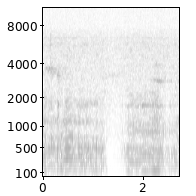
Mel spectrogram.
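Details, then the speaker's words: Maruti 800, before the fix: light, thin squeaky chirps come and go as the steering wheel is turned, typical of dry steering column bushings. "तो आज मैं लौट रहा था तो अचानक मुझे एक चीज़ समझ में आई कि आप ध्यान दीजिएगा कि जब हम स्टेयरिंग को काटते हैं तो इसमें एक हल्की सी आवाज़ आ रही है।"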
